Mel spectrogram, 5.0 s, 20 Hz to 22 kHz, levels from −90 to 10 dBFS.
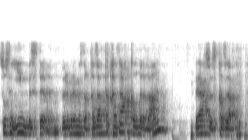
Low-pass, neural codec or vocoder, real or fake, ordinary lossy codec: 7.2 kHz; codec, 24 kHz, 6 kbps, HILCodec; fake; none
